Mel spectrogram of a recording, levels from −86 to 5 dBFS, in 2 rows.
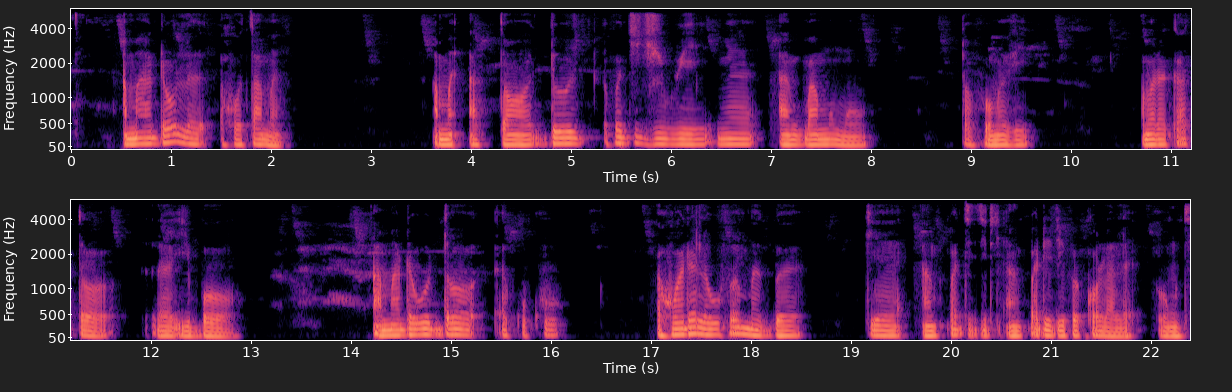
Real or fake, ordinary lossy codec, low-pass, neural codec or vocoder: real; AAC, 32 kbps; 5.4 kHz; none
